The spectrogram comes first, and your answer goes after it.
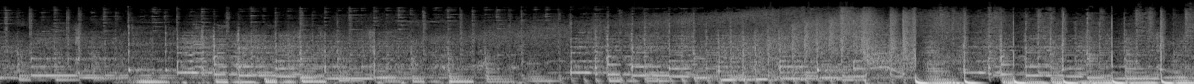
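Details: Upbeat electronic dance music with a strong beat plays throughout, with a brief faint voice; no barking or other animal sounds come through.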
